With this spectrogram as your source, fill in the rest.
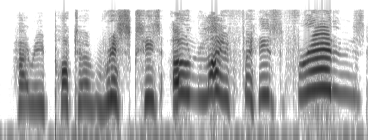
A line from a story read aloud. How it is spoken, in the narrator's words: moaned Dobby, in a kind of miserable ecstasy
